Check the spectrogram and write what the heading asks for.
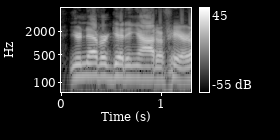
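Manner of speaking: very loud, menacing proclamation without raising pitch; booming put-on voice. Hidden man frightening a stranger in the grave, booming voice. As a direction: bellow it like a voice from the grave. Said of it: "in the voice that I said it".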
